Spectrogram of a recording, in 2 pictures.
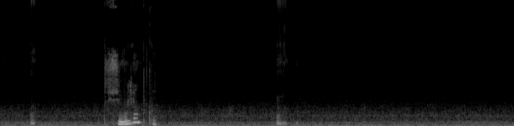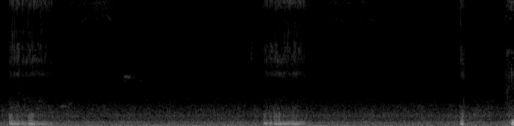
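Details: A sleeping Pomeranian with its eyes open snores or grunts in low, rough snorting breaths spaced a few seconds apart.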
